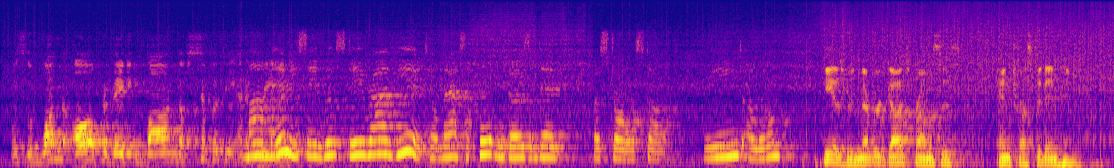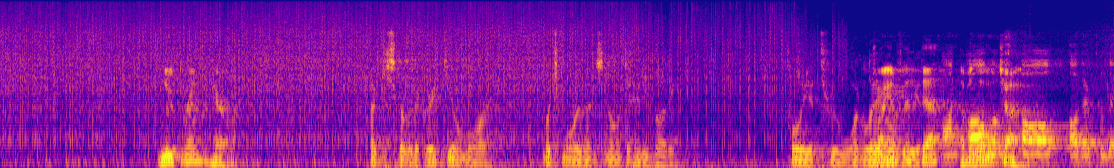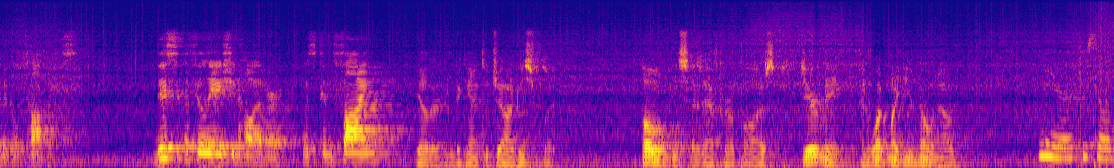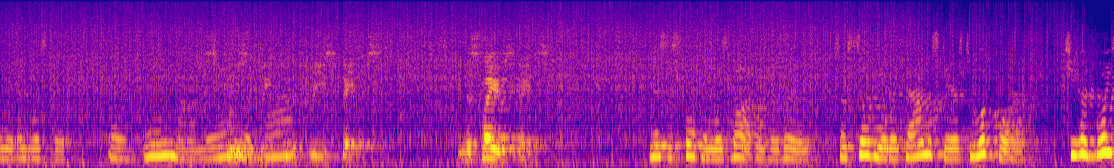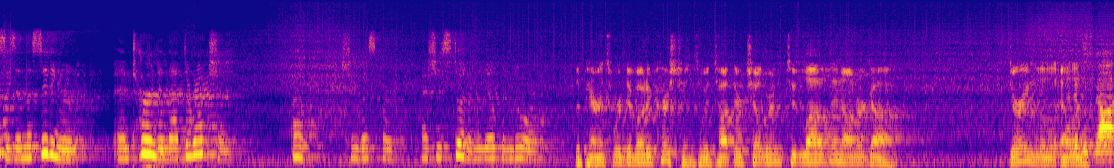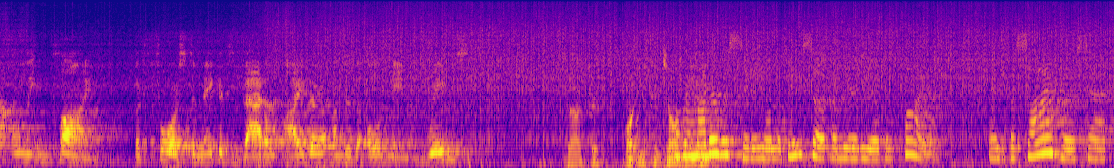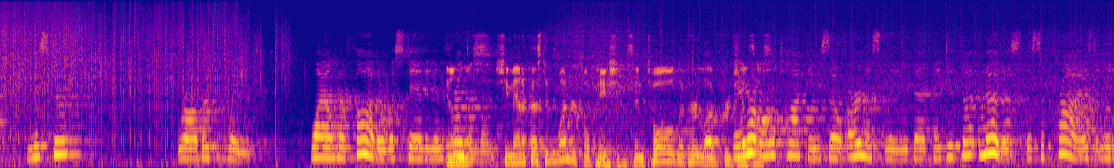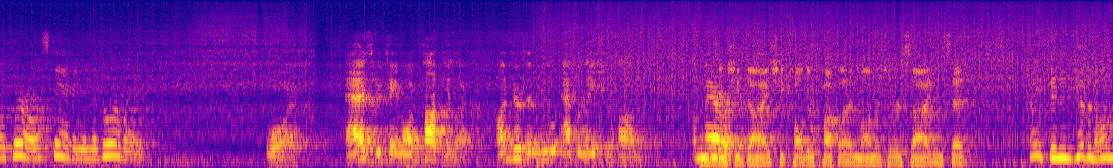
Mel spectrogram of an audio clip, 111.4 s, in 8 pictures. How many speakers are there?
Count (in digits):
4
